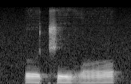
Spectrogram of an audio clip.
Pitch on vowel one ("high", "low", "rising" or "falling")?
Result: low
